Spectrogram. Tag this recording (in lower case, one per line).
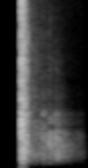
clapping
hands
